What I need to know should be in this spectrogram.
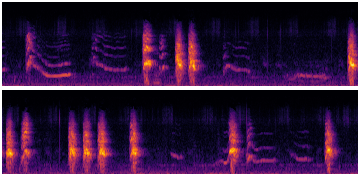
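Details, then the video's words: Cairn Terrier barking in short runs of two to five sharp yelps, separated by pleading, falling whines; faint low hum in the background. "Cairn Terrier Yelping,Whining & Barking"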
